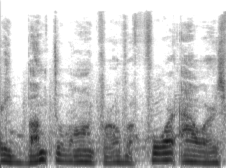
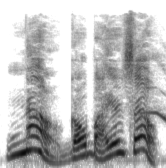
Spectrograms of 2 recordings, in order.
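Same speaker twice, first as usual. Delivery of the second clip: much higher, insistent mock wife; imitating the wife; 12 semitones higher, 3 dB louder than usual. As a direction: squeak it out like a fed-up wife. Wife voiced in quarrel.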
